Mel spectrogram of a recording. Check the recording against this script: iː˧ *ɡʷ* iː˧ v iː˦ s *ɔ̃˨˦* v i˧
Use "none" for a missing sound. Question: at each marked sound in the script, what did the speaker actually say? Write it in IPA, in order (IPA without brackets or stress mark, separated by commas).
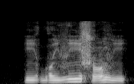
ɡʷ, ɔ̃˨˦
